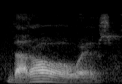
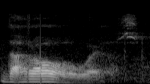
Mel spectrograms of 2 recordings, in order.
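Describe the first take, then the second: First: The T is a quick flap, like a soft D. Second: The T is a quick flap, like a soft D.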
